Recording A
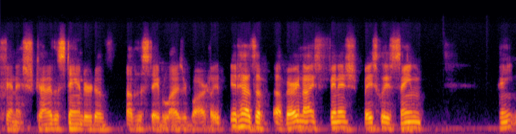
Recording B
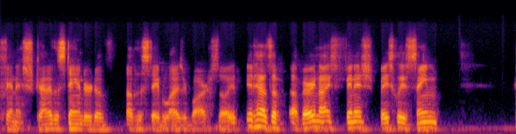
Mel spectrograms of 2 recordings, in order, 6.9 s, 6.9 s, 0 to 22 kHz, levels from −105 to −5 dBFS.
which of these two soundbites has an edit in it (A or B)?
A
